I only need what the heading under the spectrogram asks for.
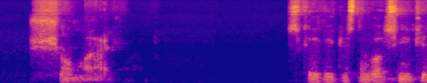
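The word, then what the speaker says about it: ἔρχομαι: A palavra vem, do grego, é Ershomai. Ershomai.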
